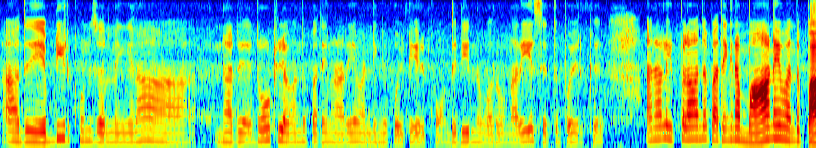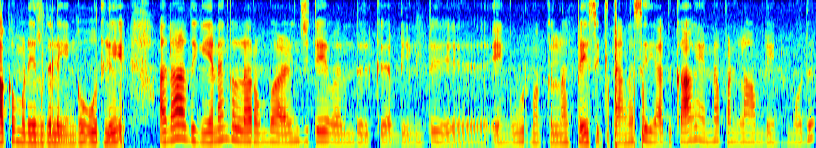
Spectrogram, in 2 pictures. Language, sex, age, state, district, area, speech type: Tamil, female, 18-30, Tamil Nadu, Viluppuram, rural, spontaneous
